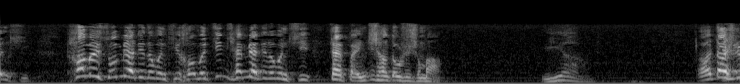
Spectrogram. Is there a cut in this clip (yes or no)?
no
